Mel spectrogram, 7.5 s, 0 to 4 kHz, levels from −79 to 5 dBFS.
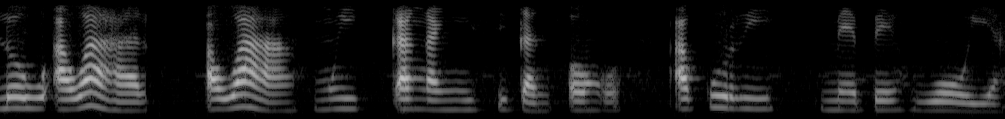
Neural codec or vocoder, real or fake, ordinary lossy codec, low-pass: none; real; AAC, 32 kbps; 3.6 kHz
